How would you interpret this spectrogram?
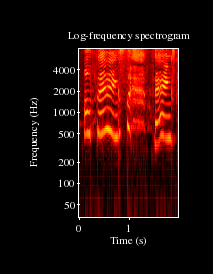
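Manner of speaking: very high, nervous laughing thanks; awkward thanks. Retold or imitated. Bloodied performers accepting compliments, retold awkward politeness.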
